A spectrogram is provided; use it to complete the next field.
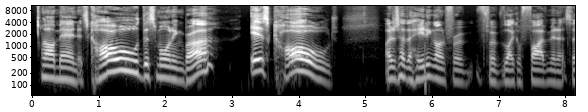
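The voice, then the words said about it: Crackly morning vocal fry. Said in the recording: “Can you hear it in my voice? My crackly little vocal fry”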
